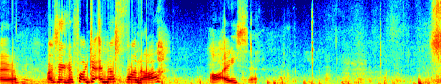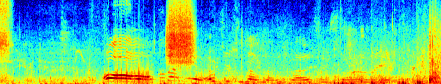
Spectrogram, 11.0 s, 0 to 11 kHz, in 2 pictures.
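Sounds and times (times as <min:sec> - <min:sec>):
hooves cantering on sand: 0:00.0 - 0:11.0.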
